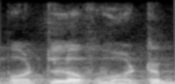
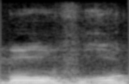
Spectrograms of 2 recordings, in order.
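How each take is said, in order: First: Said plainly, with every consonant clearly pronounced. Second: Said in a British accent, with dropped consonants. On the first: The speaker calls it right. "नॉर्मल बॉटल ऑफ वाटर" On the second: The speaker calls it wrong. "बो वो करके बोलते हैं"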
